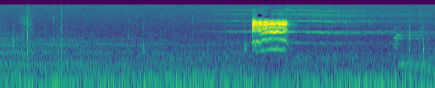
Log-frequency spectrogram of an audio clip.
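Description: A single harsh, raspy crow caw from a scary video game cuts in briefly over a low, rumbling ambient background, loud, lasting under half a second.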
